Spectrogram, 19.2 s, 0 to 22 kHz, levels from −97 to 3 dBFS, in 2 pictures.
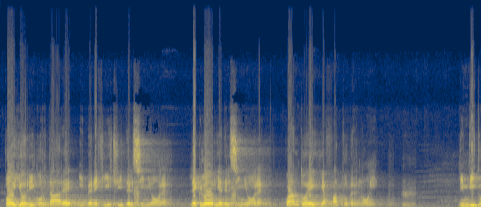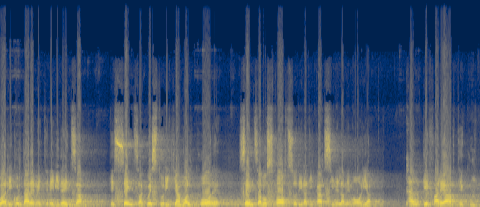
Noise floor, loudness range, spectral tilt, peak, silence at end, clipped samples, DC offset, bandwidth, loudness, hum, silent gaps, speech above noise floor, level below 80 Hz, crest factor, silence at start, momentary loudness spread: -39 dBFS; 4 LU; -3 dB/octave; 0 dBFS; 0 s; 1%; under 0.1%; 13.5 kHz; -10 LUFS; none; none; 29 dB; -46 dBFS; 10 dB; 0.1 s; 11 LU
